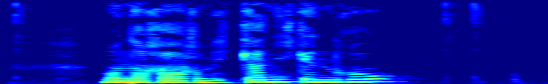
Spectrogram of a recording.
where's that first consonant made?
lips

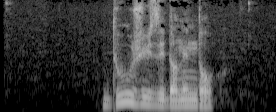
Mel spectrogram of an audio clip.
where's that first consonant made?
tongue tip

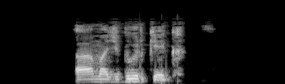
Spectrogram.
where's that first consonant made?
lips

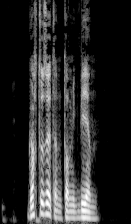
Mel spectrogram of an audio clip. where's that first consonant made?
velum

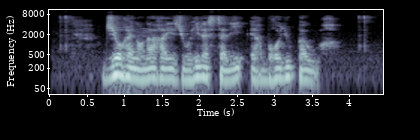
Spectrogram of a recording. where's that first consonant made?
tongue tip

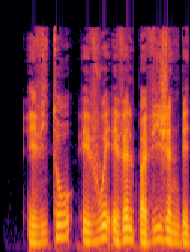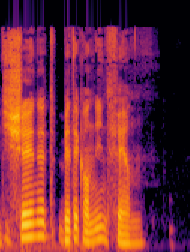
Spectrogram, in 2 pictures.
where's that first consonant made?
lips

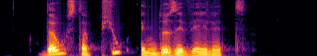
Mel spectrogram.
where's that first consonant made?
tongue tip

